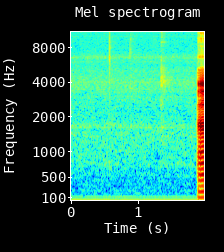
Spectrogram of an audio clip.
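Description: A couple of faint computer mouse clicks over a steady low electrical hum, with a man's voice starting near the end.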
